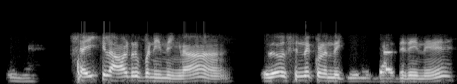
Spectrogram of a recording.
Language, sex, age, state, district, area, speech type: Tamil, male, 18-30, Tamil Nadu, Perambalur, urban, conversation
